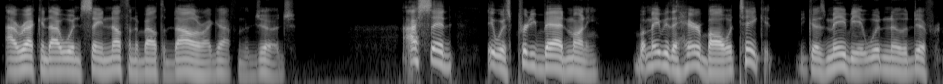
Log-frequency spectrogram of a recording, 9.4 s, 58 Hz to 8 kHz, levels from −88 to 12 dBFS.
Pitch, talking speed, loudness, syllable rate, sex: 135 Hz, 230 wpm, -21 LUFS, 4.6 syllables/s, male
